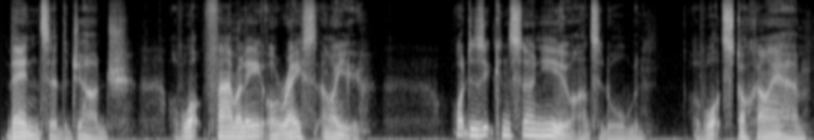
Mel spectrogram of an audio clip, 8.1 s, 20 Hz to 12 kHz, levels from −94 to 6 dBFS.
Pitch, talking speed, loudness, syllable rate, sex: 100 Hz, 160 wpm, -19 LUFS, 5.1 syllables/s, male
